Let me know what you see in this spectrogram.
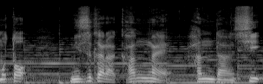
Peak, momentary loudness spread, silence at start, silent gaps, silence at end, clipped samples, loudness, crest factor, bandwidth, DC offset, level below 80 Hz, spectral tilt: -8 dBFS; 5 LU; 0 s; none; 0 s; under 0.1%; -25 LUFS; 16 dB; 16.5 kHz; under 0.1%; -44 dBFS; -4.5 dB/octave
